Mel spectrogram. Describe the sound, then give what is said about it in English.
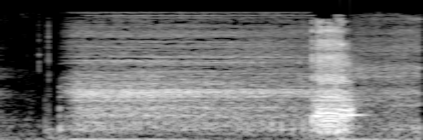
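A person blows out a deep breath as a long, steady, breathy hiss lasting about two seconds, with a brief louder puff near the end. “And he blew. And he blew.”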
